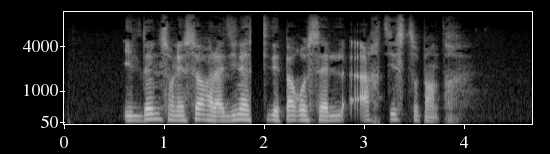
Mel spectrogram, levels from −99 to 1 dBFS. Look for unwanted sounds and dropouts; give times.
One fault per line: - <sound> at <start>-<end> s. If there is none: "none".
- dropout at 1.9-2.0 s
